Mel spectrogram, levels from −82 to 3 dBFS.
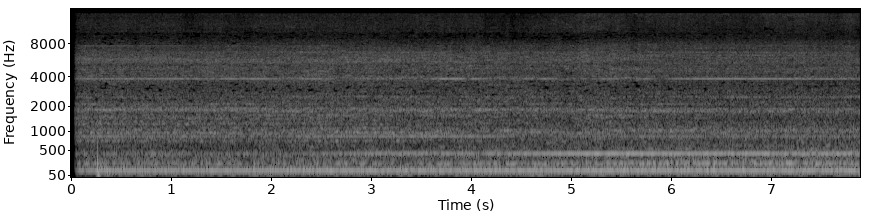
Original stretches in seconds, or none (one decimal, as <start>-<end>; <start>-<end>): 0.0-3.0; 3.7-7.2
